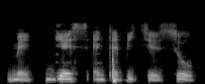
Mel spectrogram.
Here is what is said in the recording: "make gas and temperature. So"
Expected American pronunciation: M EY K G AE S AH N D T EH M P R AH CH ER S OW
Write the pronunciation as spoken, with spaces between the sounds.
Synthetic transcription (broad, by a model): M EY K G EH S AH N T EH P AH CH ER S OW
